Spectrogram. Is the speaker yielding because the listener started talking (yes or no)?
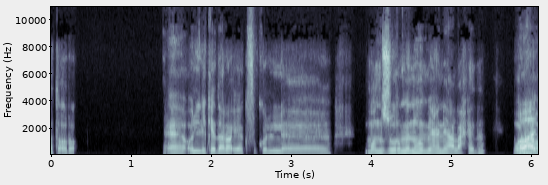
yes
